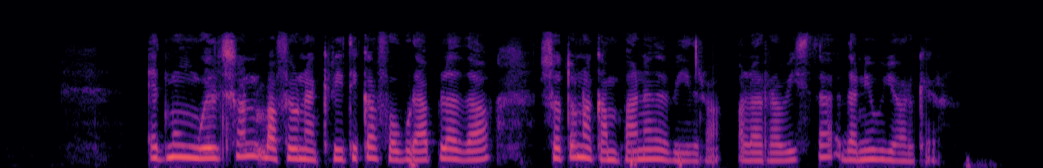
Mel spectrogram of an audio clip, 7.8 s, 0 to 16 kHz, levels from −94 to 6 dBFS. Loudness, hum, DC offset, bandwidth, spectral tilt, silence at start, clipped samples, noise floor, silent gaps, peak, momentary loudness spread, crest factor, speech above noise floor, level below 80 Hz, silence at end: -39 LUFS; none; under 0.1%; 8 kHz; -5 dB/octave; 1.1 s; under 0.1%; -80 dBFS; none; -20 dBFS; 13 LU; 20 dB; 41 dB; -66 dBFS; 0.55 s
